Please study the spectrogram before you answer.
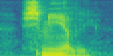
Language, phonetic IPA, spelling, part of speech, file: Belarusian, [ˈsʲmʲeɫɨ], смелы, adjective, Be-смелы.ogg
- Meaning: daring, audacious, bold, brave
